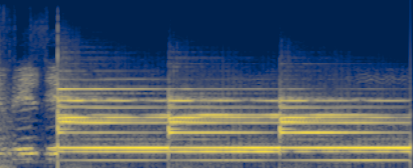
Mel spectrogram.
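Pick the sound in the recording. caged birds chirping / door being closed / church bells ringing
church bells ringing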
